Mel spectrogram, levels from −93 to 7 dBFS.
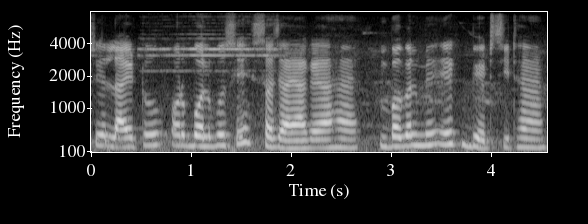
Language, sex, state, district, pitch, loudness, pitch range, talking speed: Hindi, male, Bihar, West Champaran, 205 Hz, -17 LUFS, 180-225 Hz, 185 wpm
